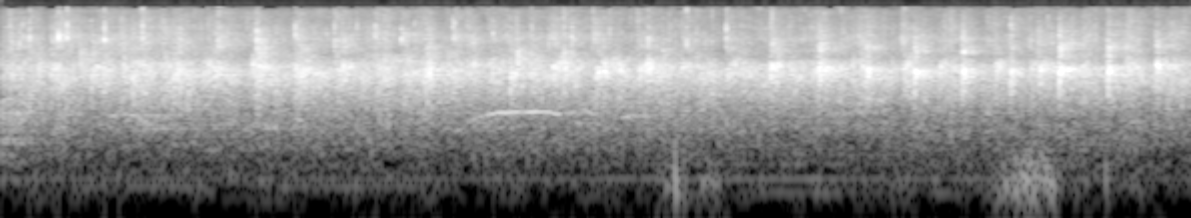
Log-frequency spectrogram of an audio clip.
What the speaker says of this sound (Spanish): ¿Cuántos pueden darle un fuerte aplauso al Señor?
